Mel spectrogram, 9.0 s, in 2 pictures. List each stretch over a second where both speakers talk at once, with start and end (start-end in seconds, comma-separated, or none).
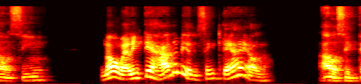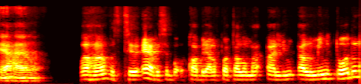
none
